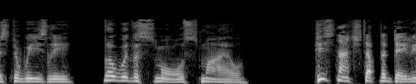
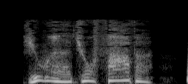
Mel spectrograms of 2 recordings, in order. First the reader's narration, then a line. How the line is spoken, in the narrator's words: whispered Mrs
